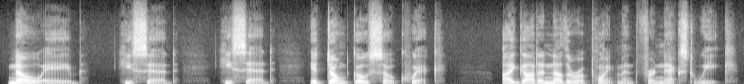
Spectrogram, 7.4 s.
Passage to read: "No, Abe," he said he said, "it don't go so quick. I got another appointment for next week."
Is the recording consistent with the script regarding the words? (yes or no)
yes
